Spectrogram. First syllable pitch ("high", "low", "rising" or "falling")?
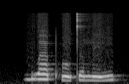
high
